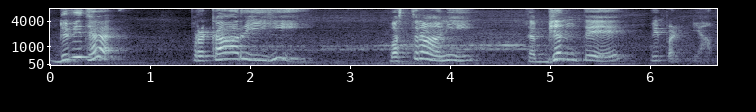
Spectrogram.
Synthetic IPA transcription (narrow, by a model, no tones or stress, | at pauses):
d̪iʋid̪ʱɐ | pɾɐkaːɾiːɦi | ʋɐst̪ɾaːnilɐbʱjɐnt̪eː | ʋipɐɳja̰ːm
